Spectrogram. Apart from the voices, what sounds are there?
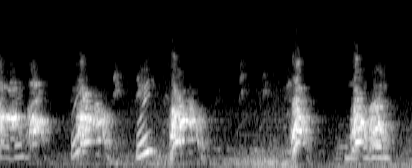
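puppies barking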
